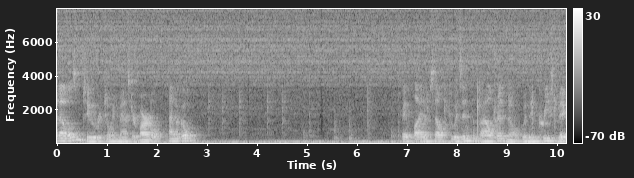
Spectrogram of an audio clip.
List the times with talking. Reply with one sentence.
The talking can be heard from 0.0 to 2.6 s and from 6.9 to 10.1 s.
